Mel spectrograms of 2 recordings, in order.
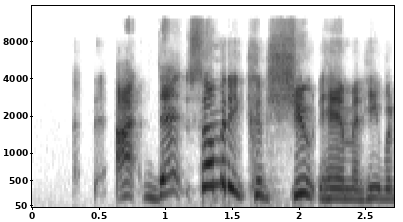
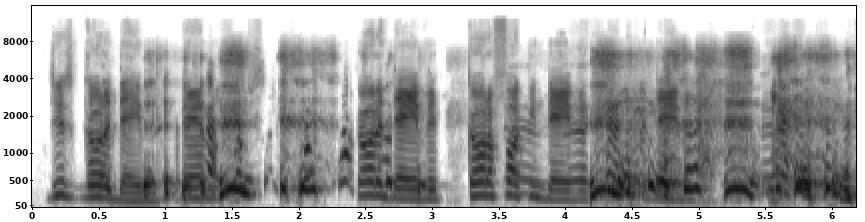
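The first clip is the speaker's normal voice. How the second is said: echoing intercom voice; flat echoey pa page; 5 semitones higher, 5 dB louder than usual. Real, not acted. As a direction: sounds like a tinny public address speaker. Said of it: "You sound like you're on the intercom system".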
